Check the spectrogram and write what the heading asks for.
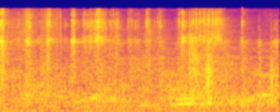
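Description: Clay poker chips clicking lightly as players handle and riffle them at the table, a quick continuous patter of small clicks, with faint voices in the background.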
